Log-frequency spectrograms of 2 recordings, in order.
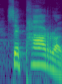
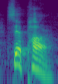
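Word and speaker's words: ספר: 한국말로는 스발이라 그러는데 히브리어로는 세파르라 그래요. 세파르. 이걸 갖다 세팔이라고도 간단하게 이렇게 두 글자로 할 수 있어요. 세파르 혹은 세팔.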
